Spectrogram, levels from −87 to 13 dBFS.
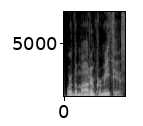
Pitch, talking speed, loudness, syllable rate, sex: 100 Hz, 195 wpm, -17 LUFS, 6.2 syllables/s, male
